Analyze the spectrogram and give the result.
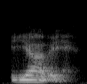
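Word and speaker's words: Yahvé: antiguos que conocen el hebreo antiguo a la pronunciación del nombre de Dios es Yahé. Yahé, no Yahé como decimos los argentinos con y decimos Yah, sino Yahé.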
